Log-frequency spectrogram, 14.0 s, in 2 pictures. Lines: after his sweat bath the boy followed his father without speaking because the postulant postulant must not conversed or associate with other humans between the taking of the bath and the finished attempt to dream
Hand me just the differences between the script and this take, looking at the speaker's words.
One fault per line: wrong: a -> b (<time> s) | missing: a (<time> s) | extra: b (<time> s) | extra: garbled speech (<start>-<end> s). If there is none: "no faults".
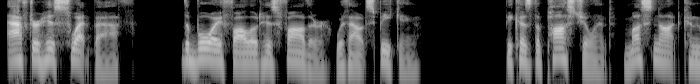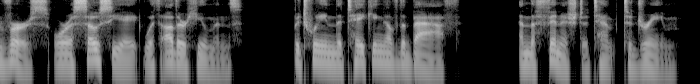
missing: postulant (6.1 s)
wrong: conversed -> converse (6.8 s)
